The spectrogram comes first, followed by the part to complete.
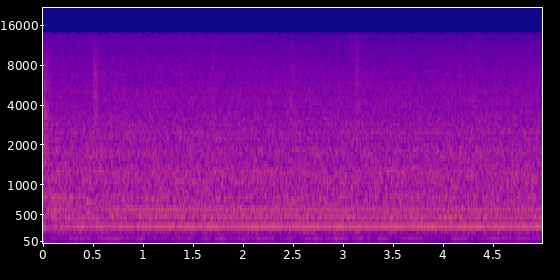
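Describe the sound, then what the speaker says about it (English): A dust extractor runs in a woodworking shop, a loud, steady whooshing roar with a constant tonal whine, unbroken and alone throughout. "turn my dust extractor back on"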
